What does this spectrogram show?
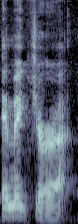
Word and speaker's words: Imgur: site I had never heard of before called Imgur, or as some people pronounce it, Imgura.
